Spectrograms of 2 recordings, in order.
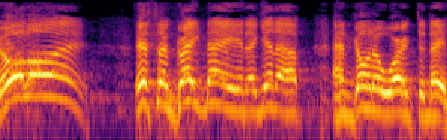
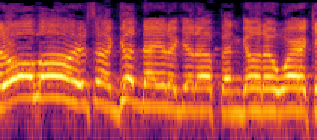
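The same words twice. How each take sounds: First: Much higher, louder burst of enthusiasm; forced cheer. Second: Loud, high cry that sags into the line; half-asleep but pushing the enthusiasm; sleepy forced cheer. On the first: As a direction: shout your good morning like you mean it. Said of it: "you slap your hands and you say". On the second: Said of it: "And you're saying". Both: Shown as a demonstration.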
